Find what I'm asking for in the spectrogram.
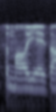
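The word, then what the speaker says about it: sommelier: Saumonier, is that how you pronounce it for a wine specialist? – Absolutely. We have I believe 6 or 7 sommeliers on staff now, including myself.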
